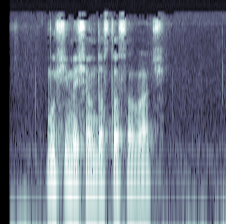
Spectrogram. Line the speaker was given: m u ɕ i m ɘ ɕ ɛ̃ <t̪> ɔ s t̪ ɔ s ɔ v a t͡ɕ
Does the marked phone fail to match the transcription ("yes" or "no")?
yes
